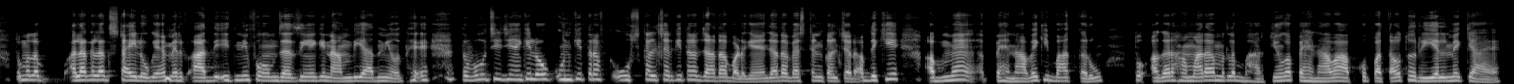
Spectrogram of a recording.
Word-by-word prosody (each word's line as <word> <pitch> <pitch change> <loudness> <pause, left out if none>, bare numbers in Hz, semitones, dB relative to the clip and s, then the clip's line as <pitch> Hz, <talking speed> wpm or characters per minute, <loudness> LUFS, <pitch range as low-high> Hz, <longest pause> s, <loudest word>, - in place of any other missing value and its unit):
तो - - -6
मतलब 205 0 0 0.2
अलग-अलग 200 +1 +5
स्टाइल 190 -3 +2
हो 165 - 0
गया 170 +1 0
है, - - +4
मेरे 185 -1 +1
को - - -17
आधी 165 +2 +6
इतनी 195 +1 -1
फॉर्म्स 175 -4 -1
ऐसी 165 +2 +2
हैं 175 - +1
कि 185 - +1
नाम 150 -2 +1
भी 170 +2 +1
याद 155 -1 0
नहीं 165 -1 -1
होते 180 +8 -3 0.3
तो 200 - -2
वो 210 +4 -3
चीज़ें 230 -3 -1
हैं 220 - +2
कि 250 - +1
लोग 230 0 +1
उनकी 220 +3 +2
तरफ, 230 -2 +1
उस 200 0 -4
कल्चर 210 -1 0
की 215 +2 -4
तरफ 210 -1 -1
ज़्यादा 170 -2 +2
बढ़ 135 - +2
गए 130 +2 -3
हैं, 140 +1 0
ज़्यादा 160 +3 +1
वेस्टर्न 170 +2 -4
कल्चर 155 -1 0
अब 175 - -2
देखिए, 245 +6 +2 0.3
अब 155 +1 +3
मैं 205 +4 +2 0.3
पहनावे 150 +1 0
की - - -1
बात 160 0 -2
करूँ, 140 +5 -3 0.3
तो 200 - -1 0.2
अगर 175 +3 +2
हमारा 170 +2 +3
मतलब, 185 -2 -2
भारतीयों 150 +4 -5
का 195 - +3
पहनावा 150 0 +1
आपको 180 +3 -3
पता 150 -1 0
हो, 165 - +1
तो 195 +3 -2
रियल 160 +2 +3
में 175 +1 0
क्या 160 - -2
है? 115 -3 -6
175 Hz, 245 wpm, -23 LUFS, 160-200 Hz, 0.3 s, आधी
